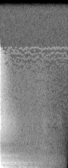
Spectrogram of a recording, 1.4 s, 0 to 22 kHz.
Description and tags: Recordings of different percussive sounds from abandoned small wave power plant. Tascam DR-100.
ambient, drum, field-recording, fx, hit, industrial, percussion, plastic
